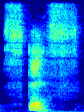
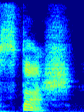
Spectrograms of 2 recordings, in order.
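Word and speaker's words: Staś: She would always say stess instead of stash, and this often caused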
